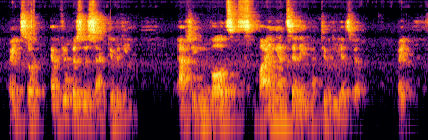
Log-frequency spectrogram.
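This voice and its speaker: Speaking with an Indian accent, a man goes at a fairly quick pace. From India, Kolkata. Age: 40s. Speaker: teacher. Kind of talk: demo lesson. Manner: hesitant, many fillers.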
